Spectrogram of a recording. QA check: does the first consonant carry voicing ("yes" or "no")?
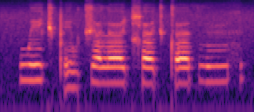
yes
